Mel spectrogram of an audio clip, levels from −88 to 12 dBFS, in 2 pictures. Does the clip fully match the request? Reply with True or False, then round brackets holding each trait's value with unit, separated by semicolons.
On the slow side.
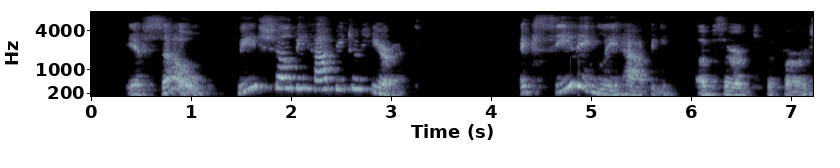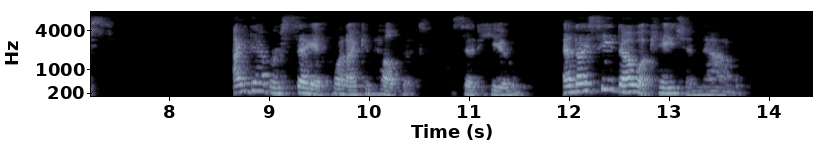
True (130 wpm)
